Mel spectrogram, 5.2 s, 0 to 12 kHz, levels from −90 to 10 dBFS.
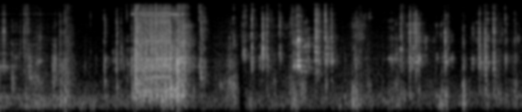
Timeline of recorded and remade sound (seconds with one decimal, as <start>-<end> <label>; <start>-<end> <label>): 0.0-0.6 remade; 0.6-5.2 recorded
